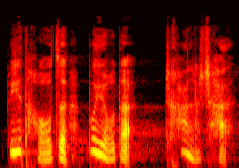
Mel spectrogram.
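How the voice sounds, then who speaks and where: 气声很重的中年女声朗读. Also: female voice, lowish voice, big pitch swings, moderate pace, a little mellow, husky, long reverb tail. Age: middle-aged. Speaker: story narrator. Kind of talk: first-person erotic story reading.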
